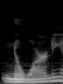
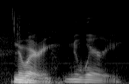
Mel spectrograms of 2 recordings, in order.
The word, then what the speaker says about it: Nwaneri: the big one is Williams Nwaneri, I think is how you say it. Nwaneri.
